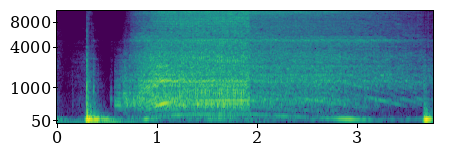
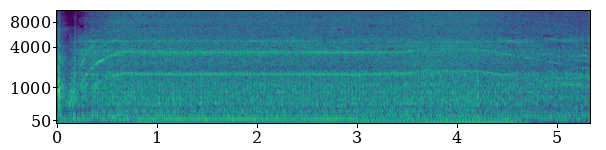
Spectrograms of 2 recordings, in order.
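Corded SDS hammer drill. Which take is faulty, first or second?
first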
